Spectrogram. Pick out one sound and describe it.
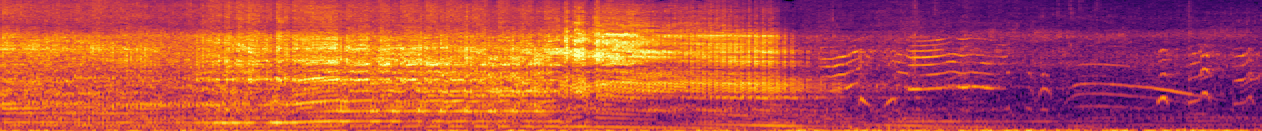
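A truck engine revs hard and roars, then drops away as the truck drives off.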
